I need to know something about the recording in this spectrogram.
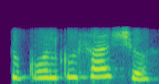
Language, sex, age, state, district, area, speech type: Kashmiri, female, 18-30, Jammu and Kashmir, Pulwama, rural, conversation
